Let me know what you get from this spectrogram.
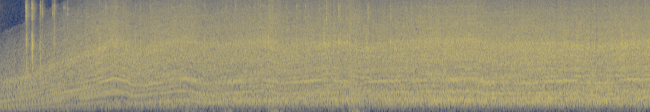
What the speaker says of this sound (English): This car is very fast, the Mustang.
